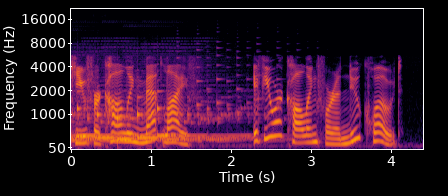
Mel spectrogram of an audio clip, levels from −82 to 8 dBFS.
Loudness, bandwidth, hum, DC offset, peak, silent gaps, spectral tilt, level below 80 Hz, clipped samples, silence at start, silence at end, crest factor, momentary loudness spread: -16 LUFS; 9.8 kHz; none; under 0.1%; 0 dBFS; none; -6.5 dB/octave; -60 dBFS; under 0.1%; 0 s; 0.3 s; 16 dB; 16 LU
